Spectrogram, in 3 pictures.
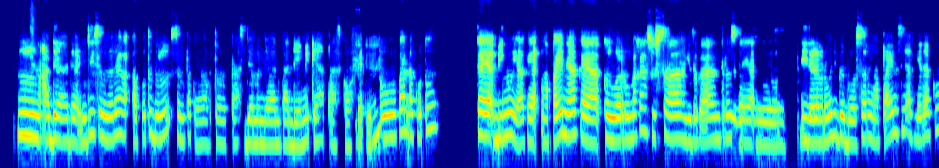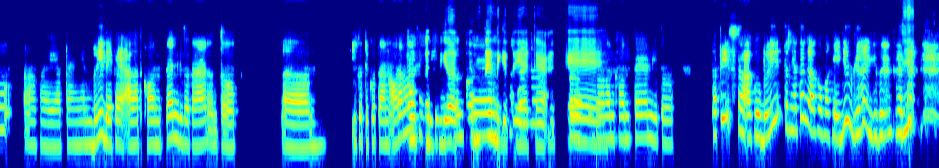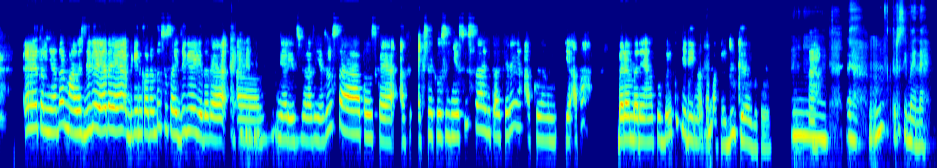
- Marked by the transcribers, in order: unintelligible speech; unintelligible speech; laughing while speaking: "gitu"; laugh; chuckle
- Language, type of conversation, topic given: Indonesian, podcast, Bagaimana kamu membedakan kebutuhan dari keinginanmu?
